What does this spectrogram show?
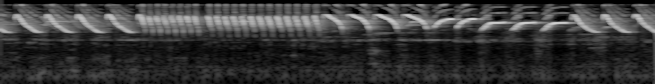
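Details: Singing canary on an Indonesian masteran training recording for young to adult birds: sharp falling whistles, then a long fast buzzy trill lasting nearly two seconds, followed by looping V-shaped and arching whistled phrases.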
